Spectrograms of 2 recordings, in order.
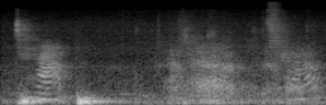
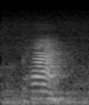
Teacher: you should feel a little puff of air coming out after that T. So that's called aspiration.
